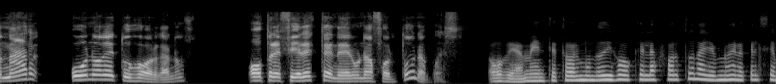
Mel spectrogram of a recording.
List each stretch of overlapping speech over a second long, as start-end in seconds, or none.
none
